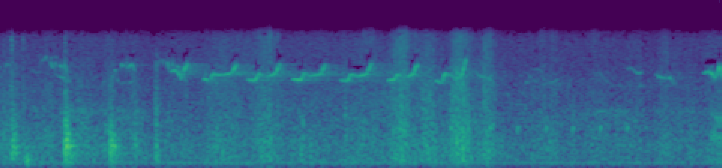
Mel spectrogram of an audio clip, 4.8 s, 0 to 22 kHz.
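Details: White-browed Scrub Robin calling vigorously at sunrise on 20 August 2016 during a morning safari drive near Djuma, giving a quick run of high, thin, whistled notes in a steady stream over soft knocks and rustling; a golden-breasted bunting was also heard calling.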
